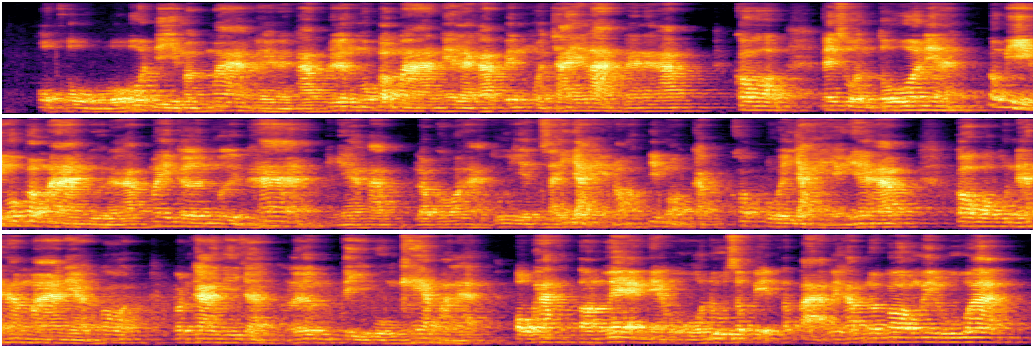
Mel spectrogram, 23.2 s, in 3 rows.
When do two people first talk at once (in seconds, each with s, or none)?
none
